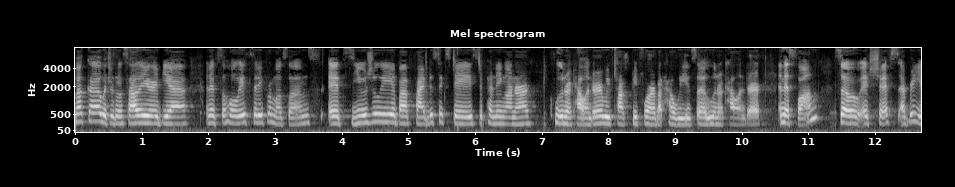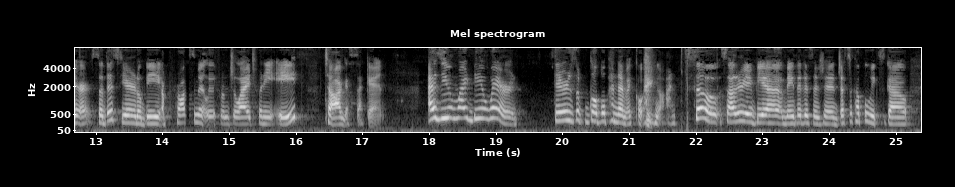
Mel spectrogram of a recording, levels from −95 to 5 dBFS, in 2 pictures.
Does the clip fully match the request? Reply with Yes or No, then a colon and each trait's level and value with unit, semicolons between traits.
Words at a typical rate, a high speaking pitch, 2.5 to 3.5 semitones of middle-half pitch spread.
No: average, 180 wpm; high, 225 Hz; average, 4.2 semitones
